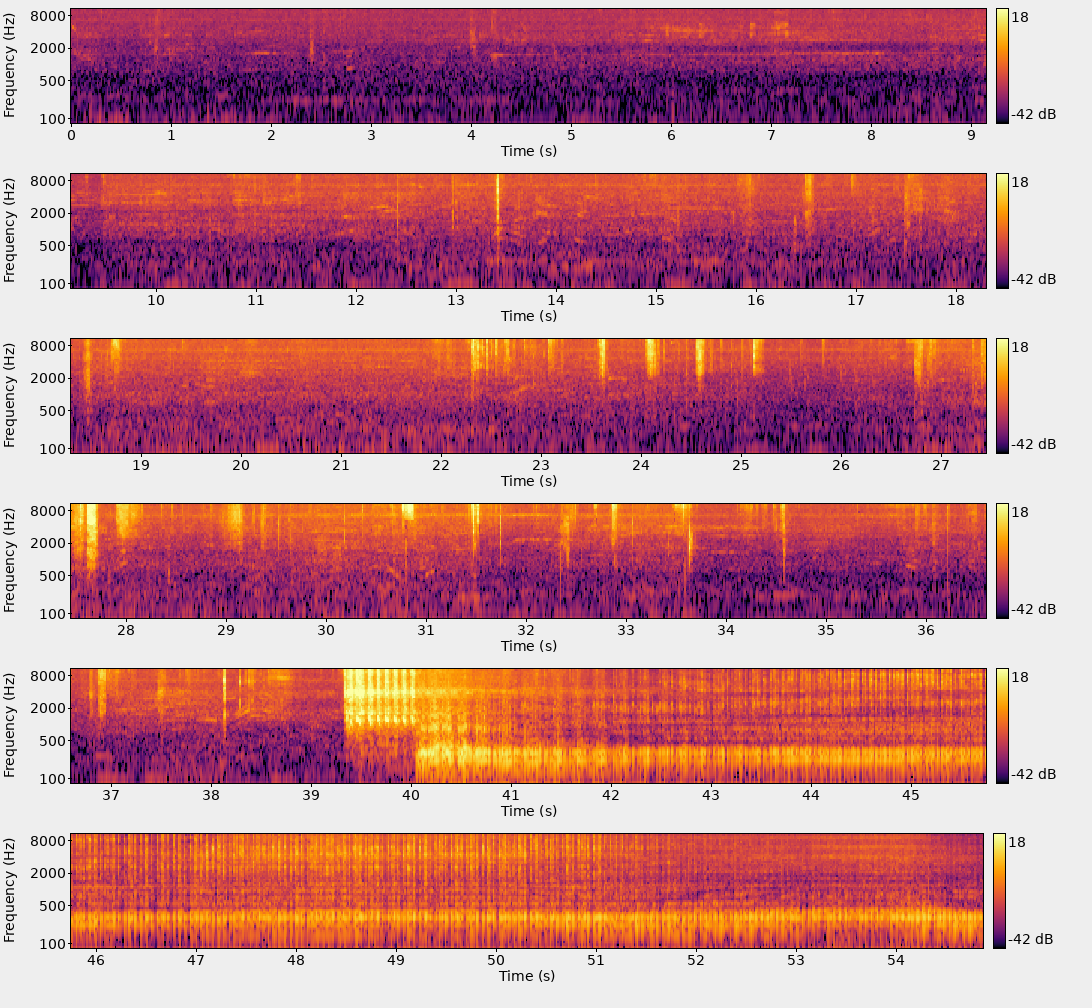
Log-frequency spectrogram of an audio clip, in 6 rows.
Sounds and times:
Music: 0:00.3 - 0:40.0.

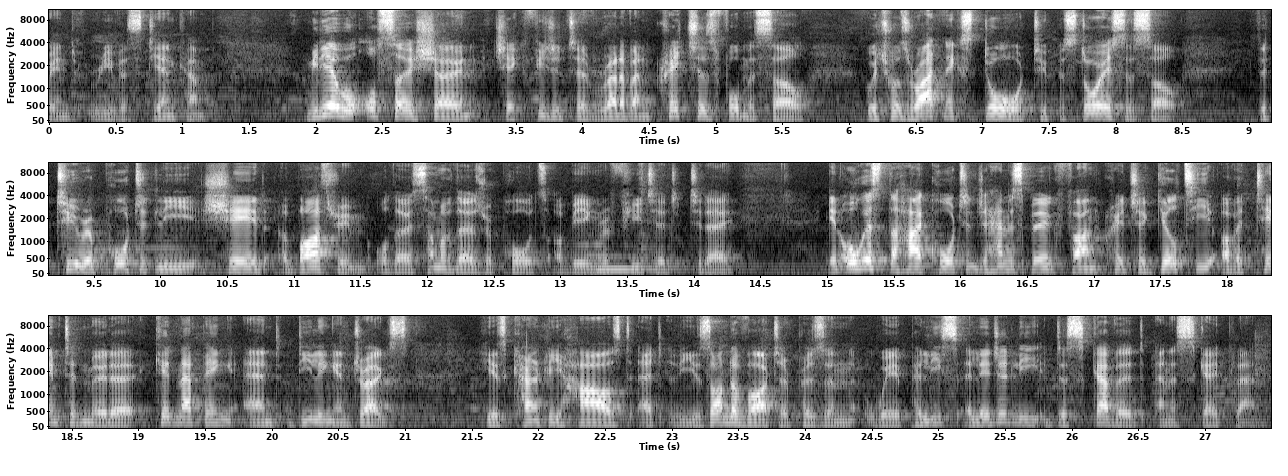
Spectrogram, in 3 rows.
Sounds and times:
Speech: 0:00.0 - 0:08.5, 0:09.1 - 0:14.4, 0:15.0 - 0:27.5.

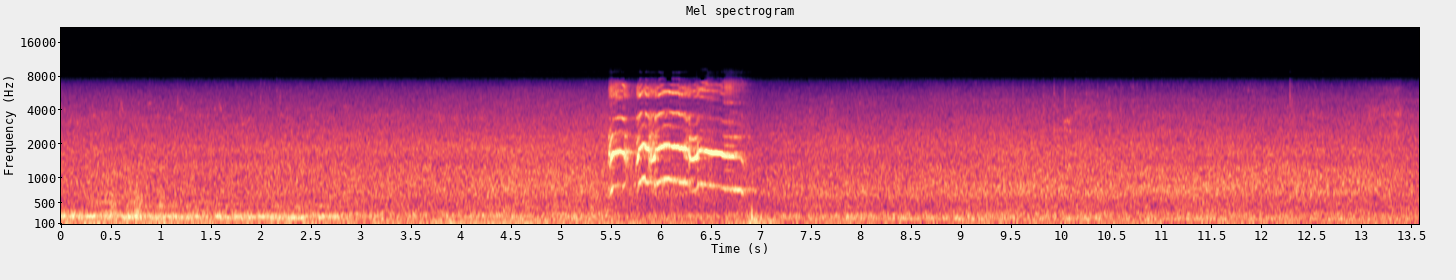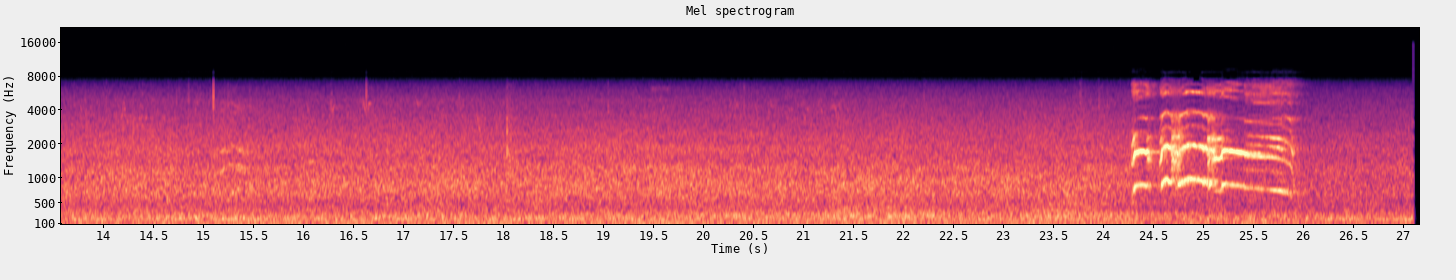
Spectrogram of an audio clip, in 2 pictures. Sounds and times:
Crowing, cock-a-doodle-doo: 0:05.5 - 0:07.0, 0:24.3 - 0:26.1.

